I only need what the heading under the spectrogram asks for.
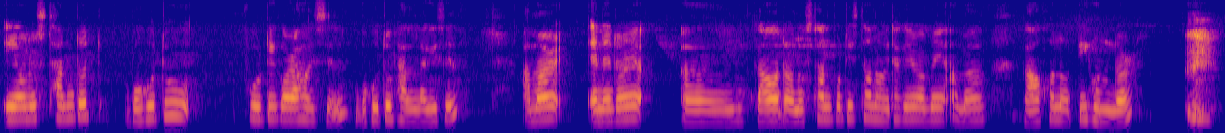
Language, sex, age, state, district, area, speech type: Assamese, female, 30-45, Assam, Lakhimpur, rural, spontaneous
